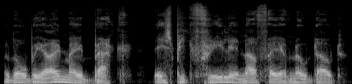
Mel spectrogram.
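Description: A man voicing a cocky, cruel highborn knight with a mocking, sneering drawl for an audiobook. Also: expressive, unhurried, creaky, darkish tone, breathy edge, dry recording, studio quality, full character voice.

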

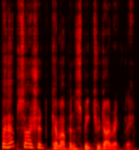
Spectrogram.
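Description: A man's voice: on the high side, wildly swooping pitch, quick pace, dry recording, studio quality, voice pushed up. A man voicing a polite, confident young conman postmaster with a glib, persuasive manner in an audiobook. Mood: brisk, polite. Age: young adult.

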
